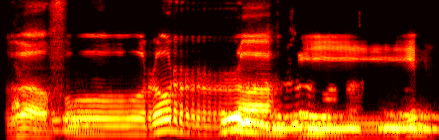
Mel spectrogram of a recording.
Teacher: Masuk ke huruf ro ditandai ro-nya ada tasdidnya. Ro-nya dibaca double tetapi tidak mendengung. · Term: idgham bila gunna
